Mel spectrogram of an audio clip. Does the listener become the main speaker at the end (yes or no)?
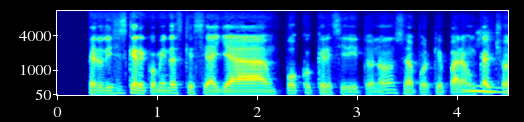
no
